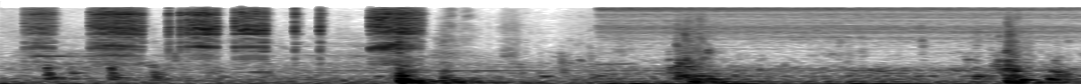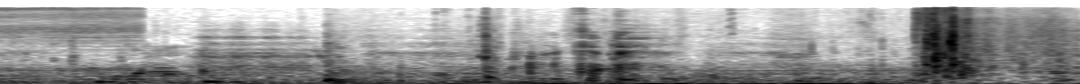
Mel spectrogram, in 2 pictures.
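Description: Scattered knocks and bumps of a large redfish being handled on a boat's fibreglass deck, over a steady low rumble. A high hiss sets in about three seconds in and stops abruptly about three seconds later.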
